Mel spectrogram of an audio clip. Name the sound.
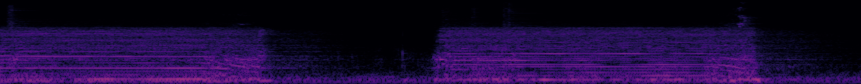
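electric guitar chord strummed, synth lead tone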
